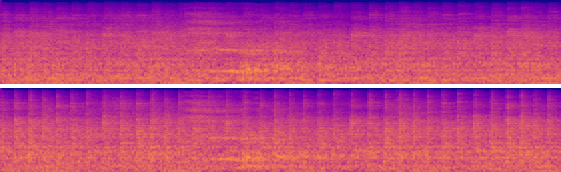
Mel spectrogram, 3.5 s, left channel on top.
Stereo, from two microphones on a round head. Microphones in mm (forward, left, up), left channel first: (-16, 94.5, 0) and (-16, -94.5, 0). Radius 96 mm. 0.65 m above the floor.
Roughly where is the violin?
I don't hear a violin.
